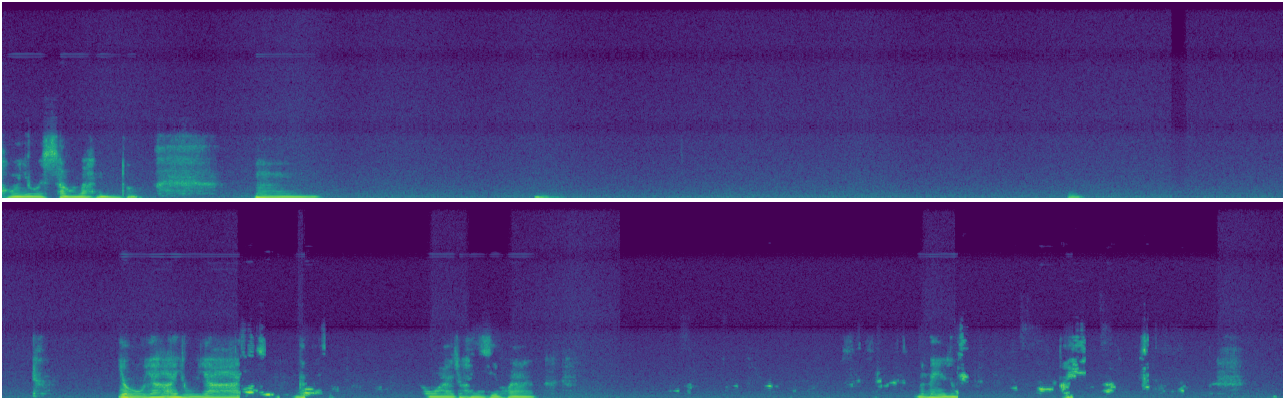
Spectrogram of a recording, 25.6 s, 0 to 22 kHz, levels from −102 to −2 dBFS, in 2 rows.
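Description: Speech suppressed in double talk runs from 15.21 to 17.83 s. For roughly 2 s of that span the talker's speech dips by as much as around 40 dB and drops out in pieces. The likely cause is the echo canceller failing to separate the talker from the loudspeaker echo of the far end while both spoke, so it turned everything down. During the same stretch, the other side's voice leaks through from 15.22 to 15.93 s at about the same level as the talker. A much fainter scrap, roughly 30 dB down, comes through at 17.60 to 17.67 s. This residue likely comes from far-end sound that the canceller left in the microphone signal.

A longer suppression episode runs from 19.27 to 24.97 s. Roughly 5 s of the talker's speech is chopped and pushed down, again by up to around 40 dB, as the canceller clamps both voices. Leaked far-end fragments grow stronger across this stretch. The first is a brief blip at 21.59 to 21.63 s, roughly 20 dB down. 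Next comes one at 22.35 to 22.51 s, about 10 dB down. The last is a sustained stretch from 23.17 to 24.30 s, only about 5 dB below the talker.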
